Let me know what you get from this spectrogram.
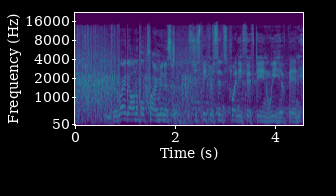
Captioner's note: some Applause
